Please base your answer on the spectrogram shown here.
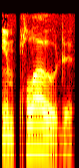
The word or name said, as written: implode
